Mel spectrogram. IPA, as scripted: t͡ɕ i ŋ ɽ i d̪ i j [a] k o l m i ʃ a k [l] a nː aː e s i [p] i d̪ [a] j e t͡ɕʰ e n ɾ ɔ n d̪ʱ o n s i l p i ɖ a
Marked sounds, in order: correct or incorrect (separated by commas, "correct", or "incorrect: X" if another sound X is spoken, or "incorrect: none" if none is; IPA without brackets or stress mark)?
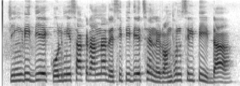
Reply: incorrect: e, incorrect: ɾ, correct, incorrect: i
